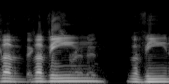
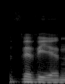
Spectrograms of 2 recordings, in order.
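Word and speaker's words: Vivienne: Okay, that is not how I read that name. Vivine or Vivine, yeah. I thought it was Vivian. I was like, that's a really weird way to spell that name, but Yeah, sure. Vivine. Yeah. Yeah, because there's no extra I for the Yeah. Vian, so it's Vivine.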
